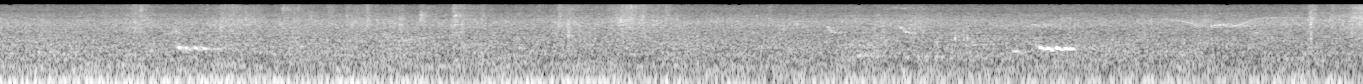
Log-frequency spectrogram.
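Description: Quiet outdoor ambience: a low steady rumble with a few faint, short bird calls, one about a second in and another just after five seconds.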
